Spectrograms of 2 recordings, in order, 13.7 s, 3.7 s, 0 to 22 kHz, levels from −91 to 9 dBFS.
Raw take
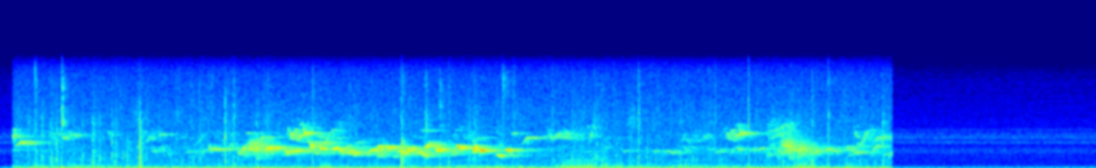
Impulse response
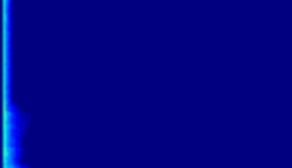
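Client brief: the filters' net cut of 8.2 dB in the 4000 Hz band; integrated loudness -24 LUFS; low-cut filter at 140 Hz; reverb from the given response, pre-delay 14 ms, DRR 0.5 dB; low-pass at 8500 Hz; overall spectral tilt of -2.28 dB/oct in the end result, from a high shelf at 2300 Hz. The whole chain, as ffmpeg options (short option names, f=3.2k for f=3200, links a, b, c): -filter_complex "[0:a]highpass=140,lowpass=8.5k,highshelf=f=2.3k:g=-6.5,equalizer=f=4k:t=o:g=-6,asplit=2[a][b];[1:a]atrim=start_sample=2205,adelay=14[c];[b][c]afir=irnorm=-1:irlink=0,volume=0dB[d];[a][d]amix=inputs=2:normalize=0,volume=8dB"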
